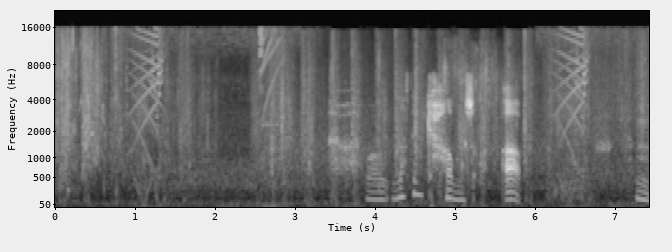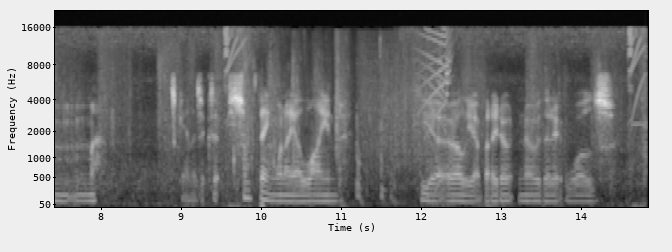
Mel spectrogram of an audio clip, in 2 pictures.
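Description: A high electronic pulse sweeps outward.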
